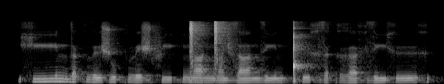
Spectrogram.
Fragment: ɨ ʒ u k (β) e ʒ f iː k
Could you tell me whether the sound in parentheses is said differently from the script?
no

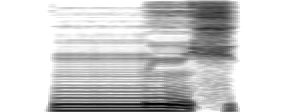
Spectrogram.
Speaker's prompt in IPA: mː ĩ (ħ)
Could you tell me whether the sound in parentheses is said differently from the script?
yes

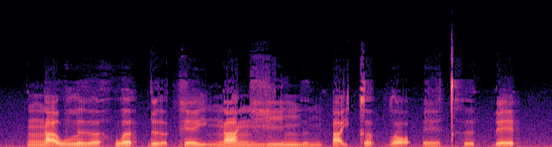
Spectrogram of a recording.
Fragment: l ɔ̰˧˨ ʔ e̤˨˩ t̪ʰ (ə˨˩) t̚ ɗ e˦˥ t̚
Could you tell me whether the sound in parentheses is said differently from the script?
yes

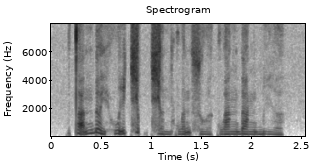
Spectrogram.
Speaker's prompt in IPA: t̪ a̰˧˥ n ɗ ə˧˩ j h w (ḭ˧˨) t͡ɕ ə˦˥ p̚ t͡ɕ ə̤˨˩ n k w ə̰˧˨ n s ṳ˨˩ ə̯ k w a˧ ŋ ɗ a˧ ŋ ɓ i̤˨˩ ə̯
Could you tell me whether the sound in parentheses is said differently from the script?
yes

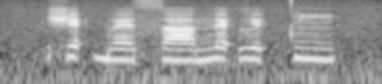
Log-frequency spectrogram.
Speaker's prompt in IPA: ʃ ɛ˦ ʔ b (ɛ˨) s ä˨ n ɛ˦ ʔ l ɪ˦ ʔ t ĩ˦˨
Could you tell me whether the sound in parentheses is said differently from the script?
no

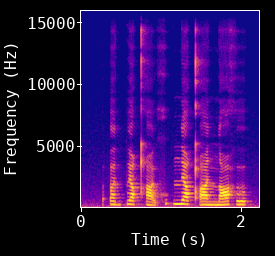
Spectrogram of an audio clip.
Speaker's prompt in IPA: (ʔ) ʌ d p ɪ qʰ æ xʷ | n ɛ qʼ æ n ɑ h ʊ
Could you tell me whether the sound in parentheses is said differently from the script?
no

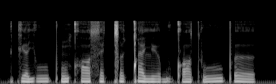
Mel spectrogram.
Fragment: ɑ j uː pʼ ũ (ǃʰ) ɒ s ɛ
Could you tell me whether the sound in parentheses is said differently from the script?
yes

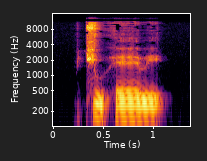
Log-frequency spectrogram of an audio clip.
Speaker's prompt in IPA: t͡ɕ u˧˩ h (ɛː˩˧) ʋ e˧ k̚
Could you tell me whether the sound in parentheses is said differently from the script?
yes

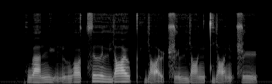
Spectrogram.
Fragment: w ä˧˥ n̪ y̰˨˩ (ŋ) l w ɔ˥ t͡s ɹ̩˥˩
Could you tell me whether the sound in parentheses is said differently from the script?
yes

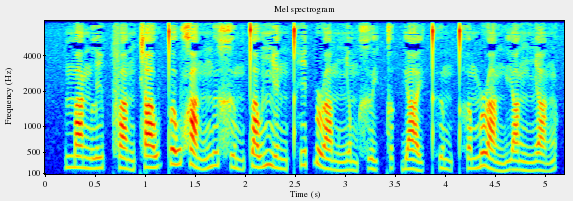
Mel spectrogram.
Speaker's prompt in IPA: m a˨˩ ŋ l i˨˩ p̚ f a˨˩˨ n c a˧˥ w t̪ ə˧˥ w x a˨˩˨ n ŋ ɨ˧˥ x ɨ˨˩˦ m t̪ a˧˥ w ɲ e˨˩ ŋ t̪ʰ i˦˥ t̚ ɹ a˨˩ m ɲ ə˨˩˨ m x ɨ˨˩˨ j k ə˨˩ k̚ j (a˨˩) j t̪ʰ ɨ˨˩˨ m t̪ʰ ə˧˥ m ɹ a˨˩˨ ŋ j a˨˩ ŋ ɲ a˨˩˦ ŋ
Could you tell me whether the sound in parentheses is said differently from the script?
yes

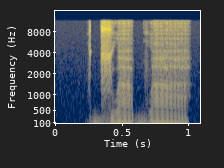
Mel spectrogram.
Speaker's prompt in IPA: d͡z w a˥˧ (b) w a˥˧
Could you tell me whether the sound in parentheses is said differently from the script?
no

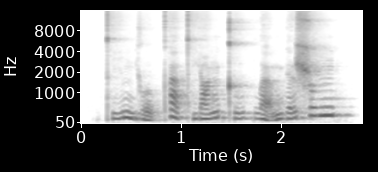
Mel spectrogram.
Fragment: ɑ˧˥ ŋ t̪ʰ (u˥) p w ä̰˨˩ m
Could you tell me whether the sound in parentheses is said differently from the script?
yes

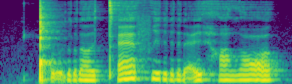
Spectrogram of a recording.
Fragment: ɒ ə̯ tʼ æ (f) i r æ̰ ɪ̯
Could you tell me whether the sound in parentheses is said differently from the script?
no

